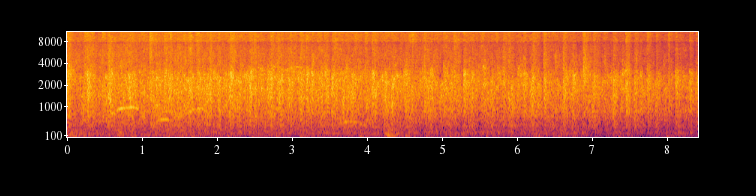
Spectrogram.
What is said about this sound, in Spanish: Pues nada, y como decía, estamos muy bien acompañados porque creo que estáis aquí casi 200 personas que habéis venido hasta este Estación Podcast. Así que bueno, muchísimas gracias por venir. Os voy a pedir un aplauso para que se note que estéis ahí.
